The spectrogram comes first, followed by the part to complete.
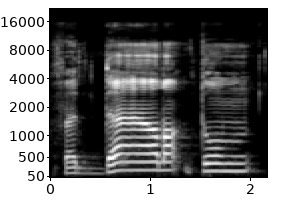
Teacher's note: نفسا فدارأتم فا کو دال کے ساتھ ملانا ہے، دال کے اوپر تشدید زور دیں گے، دال کے اوپر کھڑا زبر ہے، ایک الف دال میں کھینچیں گے، را کو حمزہ کے ساتھ ملانا ہے، را کو موٹا کریں گے، حمزہ پہ جھٹکا دیں گے، حمزہ جب ساکن ہو تو جھٹکا دیں گے، تا کو میم ساکن کے ساتھ ملانا ہے، میم ساکن میں غنہ کریں گے۔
